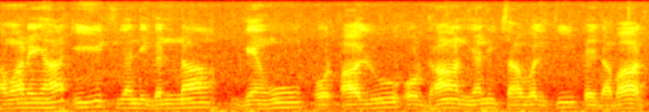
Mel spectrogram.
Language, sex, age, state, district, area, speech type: Urdu, male, 45-60, Delhi, North East Delhi, urban, spontaneous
